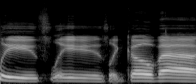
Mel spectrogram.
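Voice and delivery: high, tearful, desperate sobbing voice. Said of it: "screaming at them, like".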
